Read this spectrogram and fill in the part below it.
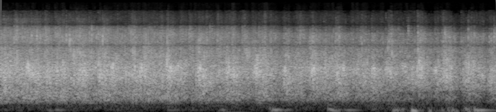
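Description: Congregation applauding during a Sunday church service, warm, steady clapping from many hands that fills the whole stretch at an even level.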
